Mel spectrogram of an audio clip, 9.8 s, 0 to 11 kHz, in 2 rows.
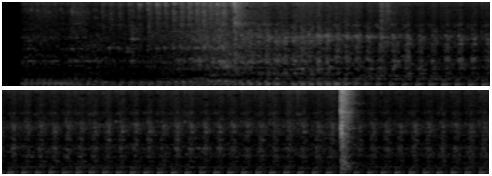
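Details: Motorcycle with a chain noise problem starts and settles into an even idle near 220 beats a minute; any chain noise stays faint beneath the engine, and the cause is unconfirmed.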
